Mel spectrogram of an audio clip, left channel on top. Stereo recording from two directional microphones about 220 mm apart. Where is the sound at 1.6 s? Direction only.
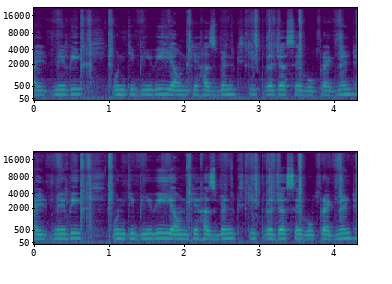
35° right (ahead or behind).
